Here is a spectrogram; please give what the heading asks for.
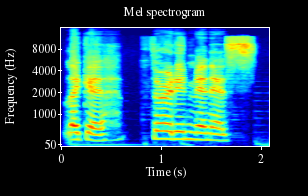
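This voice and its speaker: A young Hong Kong woman, a singer-songwriter appearing as a guest, answers interview questions casually in a Hong Kong accent; Cantonese is her first language. She is chatty, fills her speech with "like," and often restarts sentences. Her mid-range voice is steady, slow and a little mellow, captured dry and from a distance over soft background music.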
